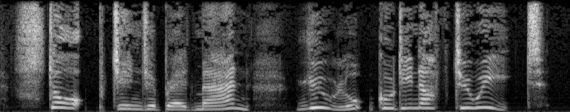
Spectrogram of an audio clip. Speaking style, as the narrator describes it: The cow called out

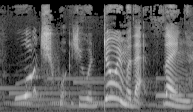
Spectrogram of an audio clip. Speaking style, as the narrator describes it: snapped fingers

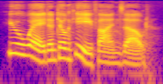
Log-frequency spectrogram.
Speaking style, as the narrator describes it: Madame cried cheerfully

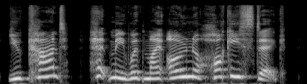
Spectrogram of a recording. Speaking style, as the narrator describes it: Heather screams

